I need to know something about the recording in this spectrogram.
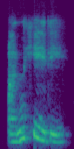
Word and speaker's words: unheedy: of anedi our word of the week it is spelled u n h e e e d y unheedy and it means Reckless headstrong and this word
